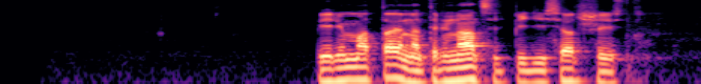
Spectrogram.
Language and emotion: Russian, neutral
